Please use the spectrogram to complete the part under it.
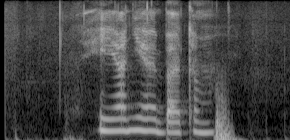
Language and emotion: Russian, neutral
